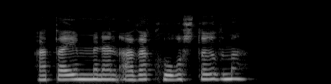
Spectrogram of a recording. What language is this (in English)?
Bashkir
